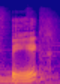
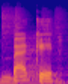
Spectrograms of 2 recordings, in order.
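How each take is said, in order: First: The final e is silent, one syllable. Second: The final e is sounded as a syllable. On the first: The speaker calls it right. "तो नहीं दोस्तों, इन शब्दों का उच्चारण होता है बेक" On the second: The speaker calls it wrong. "हमने जो पद्धति सीखी है उससे तो बी ए के ई का उच्चारण होगा बैके"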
